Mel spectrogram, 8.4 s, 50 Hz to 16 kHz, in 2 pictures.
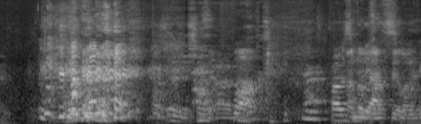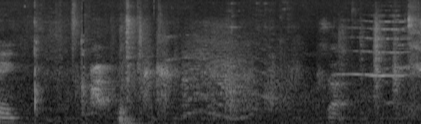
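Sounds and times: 
laughter: 0.4 - 4.0
speech: 0.4 - 4.6
dog barking in short sharp bursts: 5.0 - 6.0
dog whiny yips: 5.0 - 8.4.

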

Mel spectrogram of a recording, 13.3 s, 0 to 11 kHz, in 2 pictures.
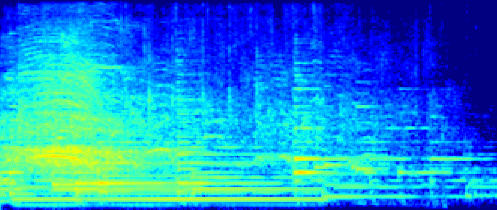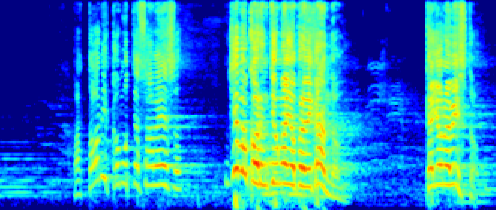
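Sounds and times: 
audience cheering and shouting: 0.0 - 5.6
sustained organ chords: 0.0 - 6.6
speech: 7.7 - 11.3, 12.3 - 13.1.

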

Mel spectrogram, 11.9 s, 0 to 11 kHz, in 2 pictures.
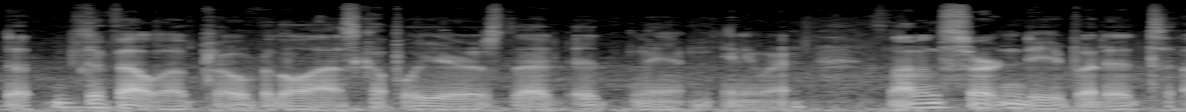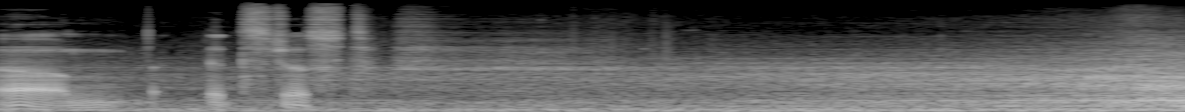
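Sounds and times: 
speech: 0.0 - 8.1
truck driving by: 9.7 - 11.8.

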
